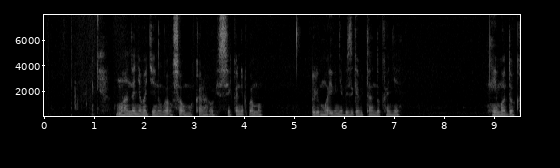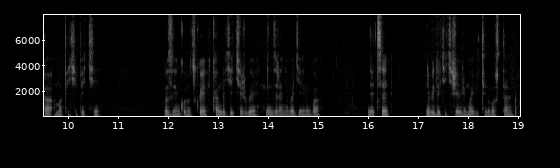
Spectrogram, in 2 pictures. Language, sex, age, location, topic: Kinyarwanda, female, 25-35, Kigali, government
